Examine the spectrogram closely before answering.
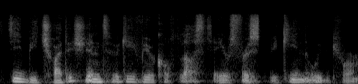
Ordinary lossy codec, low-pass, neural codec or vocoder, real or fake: none; 10.8 kHz; codec, 16 kHz in and 24 kHz out, 0.4 kbps, LongCat-Audio-Codec, fine tuned four codebook decoder; fake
